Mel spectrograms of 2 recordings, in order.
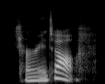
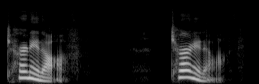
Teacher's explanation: When a word ends in a consonant sound and the next word starts with a vowel sound, they link together. The last sound of the first word moves to the beginning of the next word. Like this, turn it off. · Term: linking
